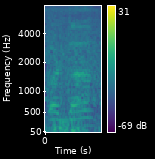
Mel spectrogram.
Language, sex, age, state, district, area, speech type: Punjabi, female, 60+, Punjab, Pathankot, rural, read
